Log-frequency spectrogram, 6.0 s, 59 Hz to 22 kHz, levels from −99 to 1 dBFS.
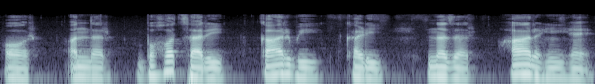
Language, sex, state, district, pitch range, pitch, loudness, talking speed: Hindi, male, Madhya Pradesh, Bhopal, 95-105 Hz, 95 Hz, -20 LUFS, 110 wpm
